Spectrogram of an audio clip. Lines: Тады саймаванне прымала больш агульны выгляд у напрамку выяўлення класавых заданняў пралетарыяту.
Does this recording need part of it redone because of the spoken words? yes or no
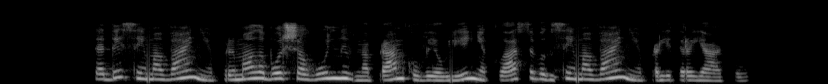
yes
